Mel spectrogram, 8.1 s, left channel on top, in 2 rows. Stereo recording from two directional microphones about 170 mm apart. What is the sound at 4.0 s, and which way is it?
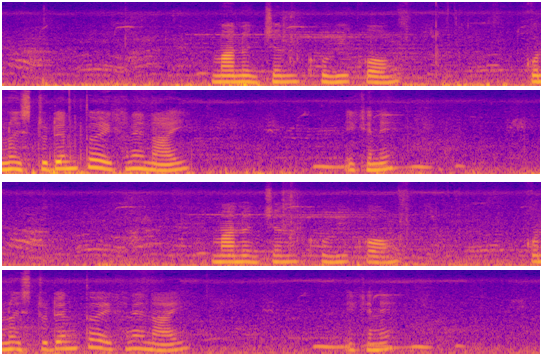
Speech, 35° left (ahead or behind).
